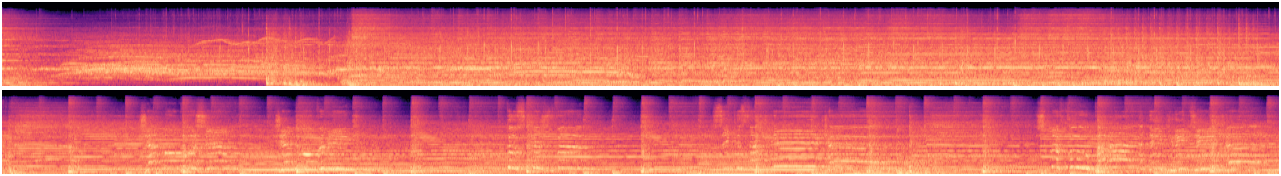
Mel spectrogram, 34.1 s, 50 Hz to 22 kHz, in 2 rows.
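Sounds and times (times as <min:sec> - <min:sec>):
live rock band with horns: 0:00.0 - 0:00.8, 0:03.1 - 0:34.0
audience cheering: 0:00.0 - 0:19.8.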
